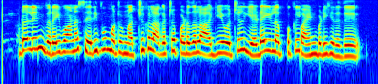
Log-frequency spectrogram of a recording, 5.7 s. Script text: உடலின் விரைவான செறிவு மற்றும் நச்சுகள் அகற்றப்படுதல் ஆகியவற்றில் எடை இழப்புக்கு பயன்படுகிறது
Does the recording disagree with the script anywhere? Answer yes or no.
no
